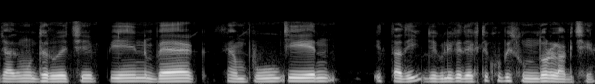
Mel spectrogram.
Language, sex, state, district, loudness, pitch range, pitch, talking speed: Bengali, male, West Bengal, Dakshin Dinajpur, -16 LUFS, 140-150 Hz, 145 Hz, 140 wpm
